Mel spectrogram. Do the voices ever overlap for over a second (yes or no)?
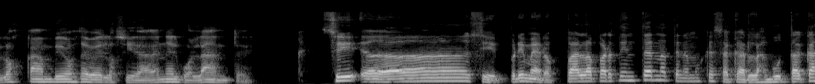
no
